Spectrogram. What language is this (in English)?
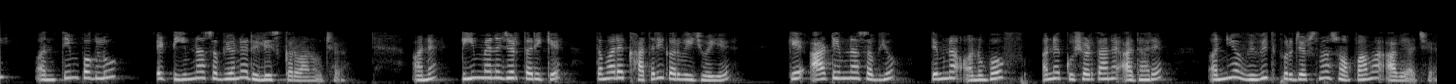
Gujarati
